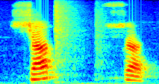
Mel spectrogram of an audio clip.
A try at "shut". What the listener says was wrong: close your mouth a little bit more sure more shut sure it's a little closer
